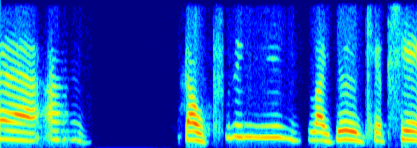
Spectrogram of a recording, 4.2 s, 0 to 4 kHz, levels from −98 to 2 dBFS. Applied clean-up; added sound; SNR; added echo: none; none; none; none.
